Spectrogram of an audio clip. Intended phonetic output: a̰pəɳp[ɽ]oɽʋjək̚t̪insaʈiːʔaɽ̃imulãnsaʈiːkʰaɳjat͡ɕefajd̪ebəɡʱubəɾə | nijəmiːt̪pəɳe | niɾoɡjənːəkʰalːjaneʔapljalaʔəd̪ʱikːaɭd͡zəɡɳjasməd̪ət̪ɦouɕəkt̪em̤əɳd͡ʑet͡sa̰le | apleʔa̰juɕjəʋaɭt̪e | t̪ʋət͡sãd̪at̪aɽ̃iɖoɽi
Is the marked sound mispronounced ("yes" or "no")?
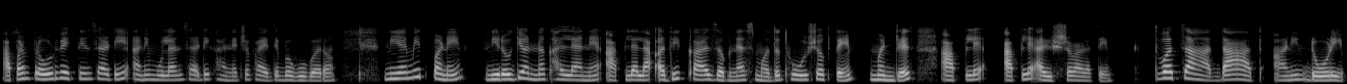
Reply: yes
